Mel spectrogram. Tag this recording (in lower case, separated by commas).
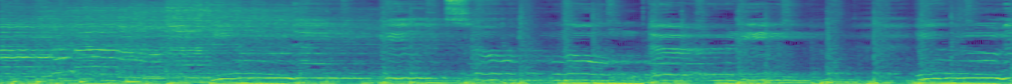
roll, music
